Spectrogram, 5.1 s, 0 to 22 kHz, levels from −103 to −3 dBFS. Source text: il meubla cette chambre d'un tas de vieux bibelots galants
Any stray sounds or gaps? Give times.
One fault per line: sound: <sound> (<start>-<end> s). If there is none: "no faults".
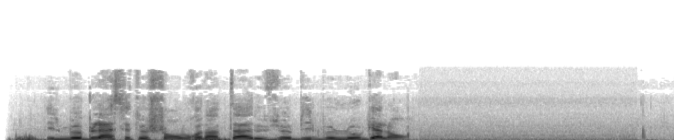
no faults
